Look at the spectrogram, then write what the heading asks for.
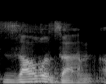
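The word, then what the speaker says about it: Sawsan: Sausan, entschuldige, sie spricht sich Sausan aus. – Nee, denn du, sie hat mich im, im Gespräch mehrmals darauf hingewiesen, wie man ihren Namen ausspricht. Safsan.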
